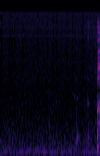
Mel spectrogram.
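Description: Near silence: room tone, with a short, sharp intake of breath near the end.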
